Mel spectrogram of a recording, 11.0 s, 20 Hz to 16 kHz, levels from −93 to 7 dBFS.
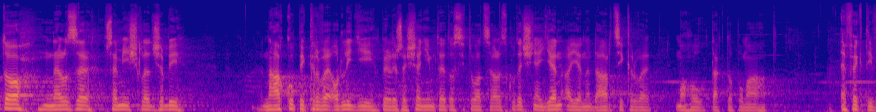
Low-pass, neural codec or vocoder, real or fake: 14.4 kHz; none; real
